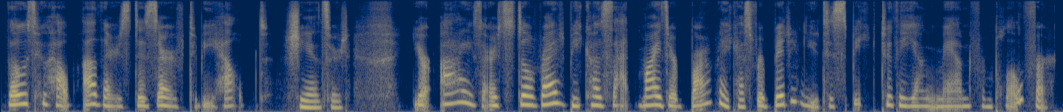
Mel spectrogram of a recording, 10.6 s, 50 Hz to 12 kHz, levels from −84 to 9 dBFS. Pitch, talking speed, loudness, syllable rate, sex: 250 Hz, 170 wpm, -20 LUFS, 4.8 syllables/s, female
